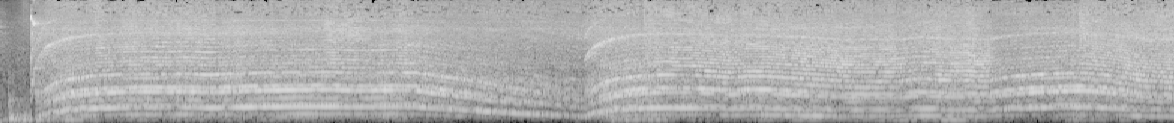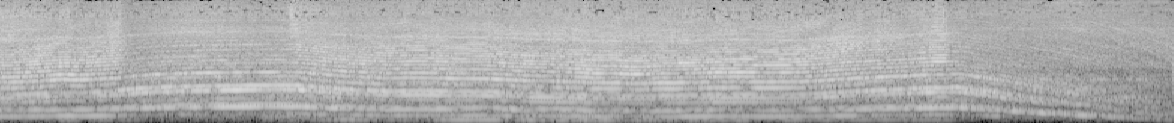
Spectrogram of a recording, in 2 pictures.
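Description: Makita electric hand planer running as it shaves the jigsaw-cut edge of a board, its motor whine dipping slightly in pitch under load. The motor winds down after about six seconds and is restarted at about eight seconds. After a long second pass it spins down near the end.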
